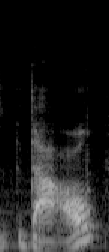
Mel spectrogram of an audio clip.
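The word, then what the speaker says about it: 岛: And speaking of pronunciation, my understanding is that the Mandarin pronunciation of island, in Mandarin Chinese, is Dao, the third tone.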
